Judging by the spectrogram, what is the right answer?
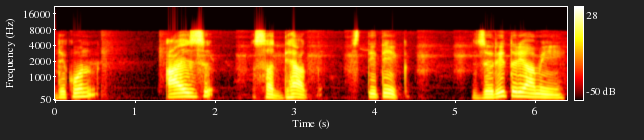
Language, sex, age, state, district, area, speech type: Goan Konkani, male, 30-45, Goa, Canacona, rural, spontaneous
